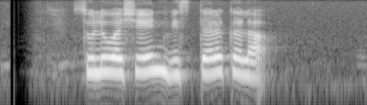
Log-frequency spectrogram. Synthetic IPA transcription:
suluʋəɕeːnʋist̪əɾəkəla̰

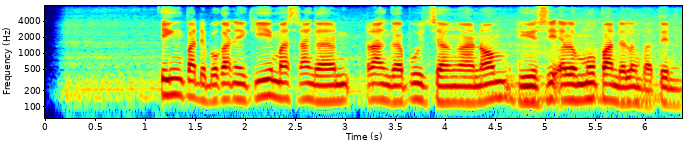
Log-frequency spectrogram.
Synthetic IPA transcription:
ʔɪŋpad̥e̤pokanikimasraraŋɡapud̥d͡ʒ̥a̤ŋanɔmd̪̥isiʔɛlmupandaləŋb̥a̤t̪ɪn

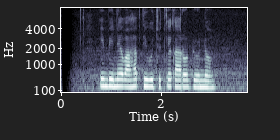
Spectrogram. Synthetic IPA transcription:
ʔimpinewaɦap̚d̪̥i̤wud̥ʒ̥ṳt̪̚kekaɾoɖ̥o̤nɔ

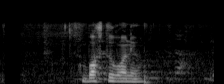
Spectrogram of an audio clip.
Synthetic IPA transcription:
bʌst̪ubʌnje

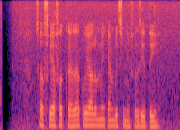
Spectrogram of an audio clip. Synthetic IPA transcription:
sofiafəɡ̥a̤ɾakujalʊmnikɛmbɪsunifərsit̪i

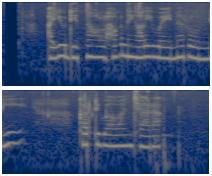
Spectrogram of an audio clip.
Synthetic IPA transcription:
ʔajudit̪̚naɔlhɔk̚niŋalihwainaruni | kərdiwawaɲt͡ʃaɾa

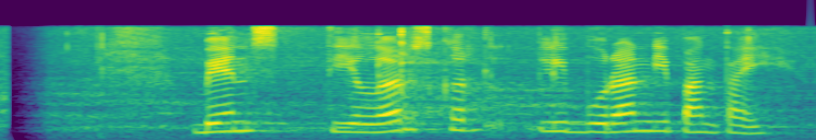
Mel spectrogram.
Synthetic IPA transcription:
bɛnst̪ilərskərlibuɾandipant̪aj

